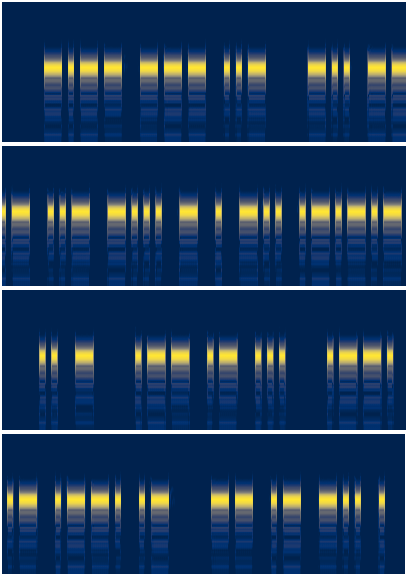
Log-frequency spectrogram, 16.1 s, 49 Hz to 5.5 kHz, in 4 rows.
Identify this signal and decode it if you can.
Morse code, heard as a keyed tone, about 20 wpm, 600 Hz. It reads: YOU DOUBTED. IT WAS PAPA MADE
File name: the old man and the sea / the old man and the sea part 1 20wpm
